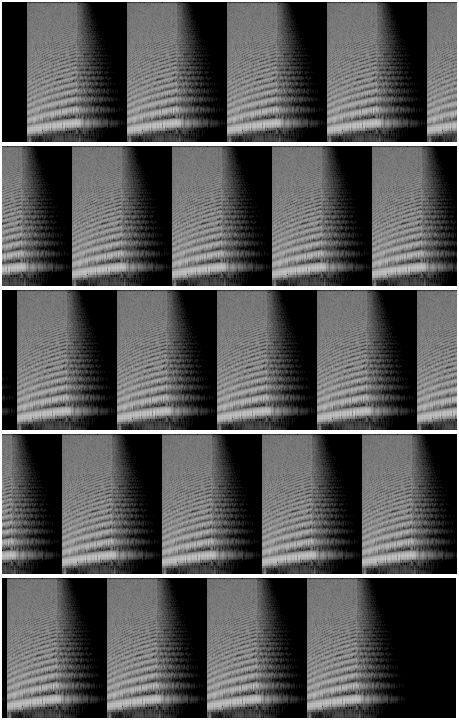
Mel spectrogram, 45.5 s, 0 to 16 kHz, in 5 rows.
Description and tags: Alarm sound as being used in 1990s space craft and alien space ships of the united terran planet union.
Modeled in Audacity: 220 Sawtooth, +10 Semitones sliding shift, +silence, +Freeverb (0.3, 0.5, 0.5, 0.8, 0.4), +Normalize.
